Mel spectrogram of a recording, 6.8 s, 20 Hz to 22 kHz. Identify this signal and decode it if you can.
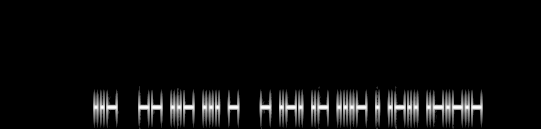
Morse code, heard as a keyed tone, about 30 wpm, 700 Hz. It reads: U MUST TRAVEL.
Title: Sentences from Top 400 Words and Abbreviations 30wpm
